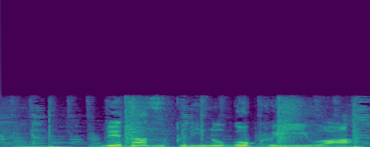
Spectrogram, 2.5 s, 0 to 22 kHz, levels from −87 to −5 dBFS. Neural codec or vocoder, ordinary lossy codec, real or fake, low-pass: none; none; real; none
